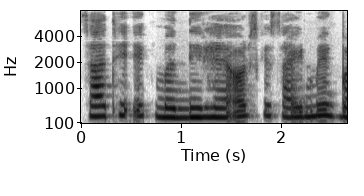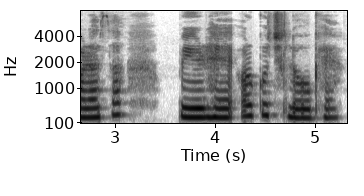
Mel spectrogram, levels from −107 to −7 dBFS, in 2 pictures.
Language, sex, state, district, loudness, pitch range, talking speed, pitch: Hindi, female, Jharkhand, Ranchi, -16 LUFS, 235-280 Hz, 205 wpm, 250 Hz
